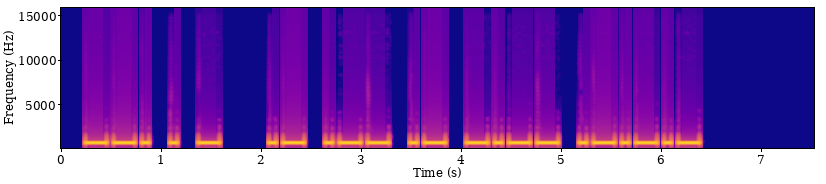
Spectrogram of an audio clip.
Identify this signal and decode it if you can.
Morse code, heard as a keyed tone, about 17 wpm, 700 Hz. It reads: GET AWAY.
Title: Sentences from Top 600 Words 17wpm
